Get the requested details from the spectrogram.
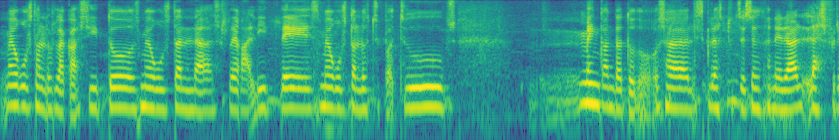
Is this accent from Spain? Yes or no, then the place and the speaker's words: yes; Pinsoro, Aragon, Spain; also born or lived in Zaragoza; A ver, pues yo realmente no soy de Zaragoza, soy de un pueblo de Gea los Caballeros, se llama Pinsoro, que no sé si lo conoceréis. Las Cinco Villas.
